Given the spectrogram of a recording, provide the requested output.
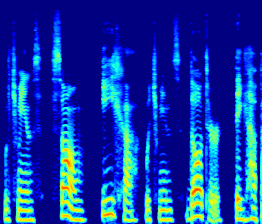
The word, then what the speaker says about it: hija: We have another examples like hijo, which means son, hija, which means daughter. They have an H in the beginning. Just imagine it's not there and go straight to pronouncing the second letter of the word.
